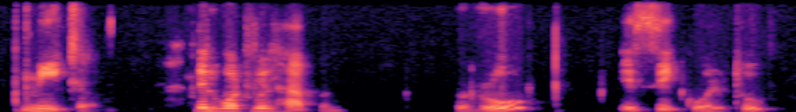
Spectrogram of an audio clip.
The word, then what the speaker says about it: rho: What is its pronunciation? R-H-O, rho.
